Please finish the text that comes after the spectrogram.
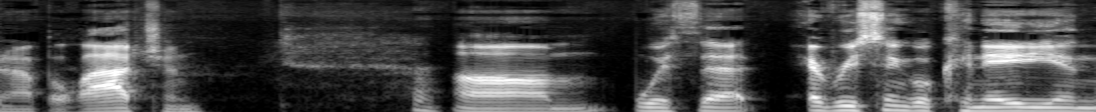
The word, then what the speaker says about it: Appalachian: with the Appalachian Trail excuse me the correct pronunciation Appalachian with that every single Canadian that hikes the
